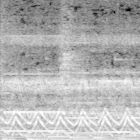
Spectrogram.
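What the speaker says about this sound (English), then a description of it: "I don't know if that's a police siren, but it works!" Toy police siren from a Snap Circuits electronics kit, a steady electronic tone warbling up and down in regular rapid cycles, loud and close with no talking.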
